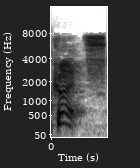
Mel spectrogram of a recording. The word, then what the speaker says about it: Kutz: Sam Kut. Kutz. – How do you spell that? – K-U-T-Z.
